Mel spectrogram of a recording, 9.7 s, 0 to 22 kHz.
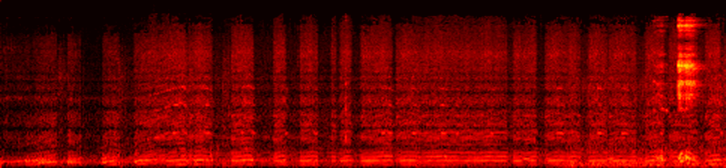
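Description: Race car engines from a GT3 racing video game hum and rev together at a rolling start, a steady layered drone with gear shifts and rising revs throughout, no talk.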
